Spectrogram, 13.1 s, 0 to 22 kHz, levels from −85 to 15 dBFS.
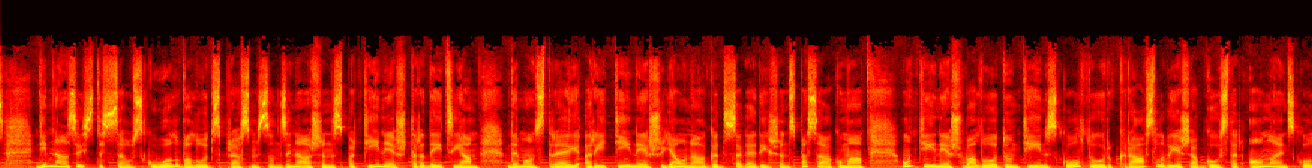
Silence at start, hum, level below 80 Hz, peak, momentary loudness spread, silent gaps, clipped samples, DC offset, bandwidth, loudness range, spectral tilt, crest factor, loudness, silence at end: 0 s; none; -40 dBFS; 0 dBFS; 4 LU; none; under 0.1%; 0.1%; 17 kHz; 1 LU; -4 dB/octave; 12 dB; -11 LUFS; 0 s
